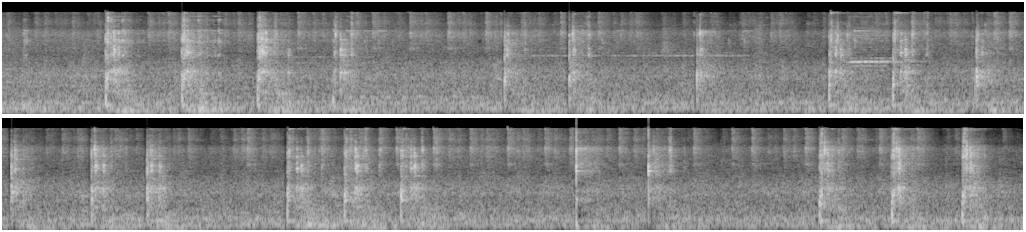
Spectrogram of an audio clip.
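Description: Light metallic hammer taps on a Karizma R motorcycle crankshaft, driving it down into its crankcase bearing: sharp taps in short runs of about three a second. The crank is a tight fit.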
